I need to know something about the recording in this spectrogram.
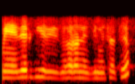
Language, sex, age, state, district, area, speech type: Bengali, female, 45-60, West Bengal, Bankura, rural, conversation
